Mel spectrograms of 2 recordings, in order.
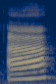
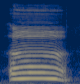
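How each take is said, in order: First: The vowel is open and oral. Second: The vowel is closed and nasal. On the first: "A aberto" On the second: "o som fechado, anasalado"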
